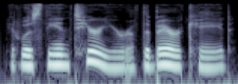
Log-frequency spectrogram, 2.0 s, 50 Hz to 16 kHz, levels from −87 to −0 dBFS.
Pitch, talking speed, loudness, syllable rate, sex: 180 Hz, 210 wpm, -16 LUFS, 6.4 syllables/s, female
